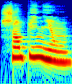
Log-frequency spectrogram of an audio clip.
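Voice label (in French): "champignon", French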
